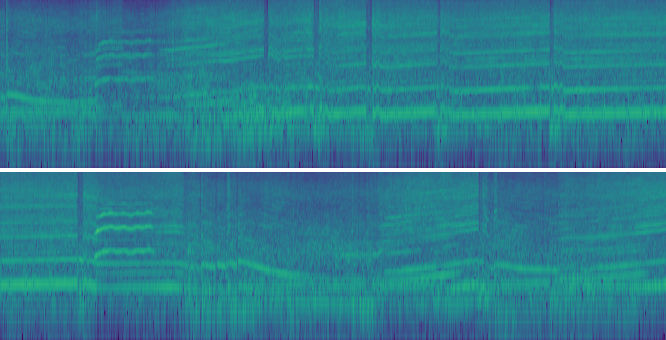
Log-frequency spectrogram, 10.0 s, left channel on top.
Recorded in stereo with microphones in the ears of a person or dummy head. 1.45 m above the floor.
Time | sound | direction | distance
1.4 | singing | 65° right (ahead or behind) | 0.8 m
